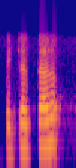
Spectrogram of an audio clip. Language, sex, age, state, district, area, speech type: Sindhi, male, 18-30, Rajasthan, Ajmer, rural, conversation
